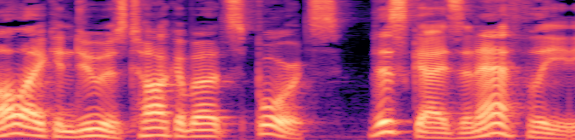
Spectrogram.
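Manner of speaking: half put-on sportscaster broadcast voice. Quoting a movie character's line: imitating a sportscaster voice. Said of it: "a sportscaster voice kind of pretending to".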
